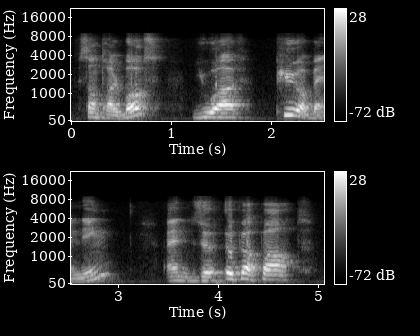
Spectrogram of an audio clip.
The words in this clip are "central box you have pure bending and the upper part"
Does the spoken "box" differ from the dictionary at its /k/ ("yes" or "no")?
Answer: no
